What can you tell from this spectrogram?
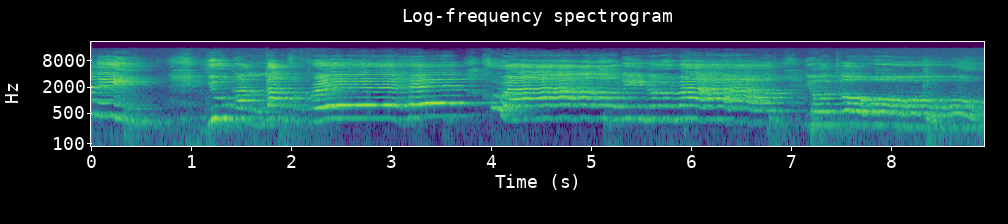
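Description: A woman singing solo and unaccompanied, holding long notes that slide up and down, with vibrato.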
